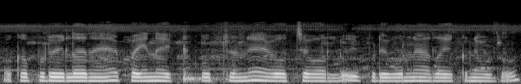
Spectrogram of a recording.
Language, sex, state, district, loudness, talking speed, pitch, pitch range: Telugu, female, Andhra Pradesh, Sri Satya Sai, -15 LUFS, 115 wpm, 170 Hz, 165-175 Hz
